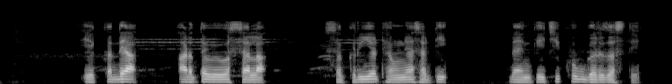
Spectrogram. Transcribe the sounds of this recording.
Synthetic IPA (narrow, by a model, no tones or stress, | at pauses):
ekəd̪jaəɾt̪ʰəʋjəʋəst̪ʰala | səkɾijəʈʰeʋɳjas̬aʈiː | bə̃ŋket͡ɕiːkʰuːp̚ɡəɾəd͡zəst̪e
